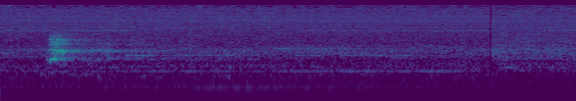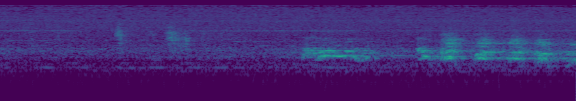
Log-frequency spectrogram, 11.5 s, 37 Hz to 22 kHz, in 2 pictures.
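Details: Dog Rex running about in the night, 21 September 2018: a single bark early, a long quiet stretch with faint hum, then a rapid run of short yapping barks toward the end.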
